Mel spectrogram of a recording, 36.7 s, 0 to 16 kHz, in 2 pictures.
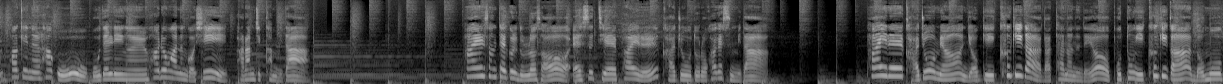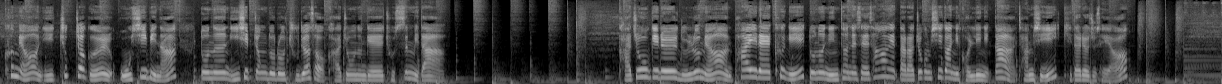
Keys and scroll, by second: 21.3-22.6 typing.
